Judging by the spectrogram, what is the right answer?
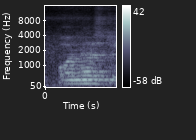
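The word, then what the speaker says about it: honest: इसके पहले एन का प्रयोग इसलिए किया जाएगा क्योंकि इसका उच्चारण होता है ऑनेस्ट से।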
